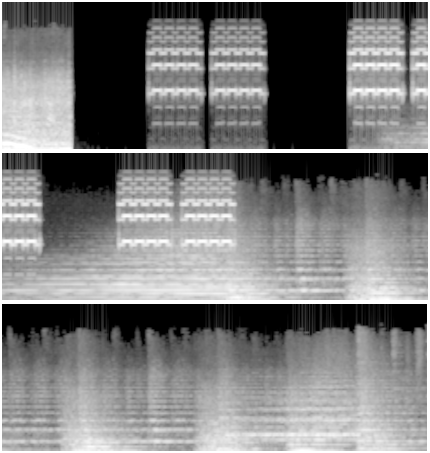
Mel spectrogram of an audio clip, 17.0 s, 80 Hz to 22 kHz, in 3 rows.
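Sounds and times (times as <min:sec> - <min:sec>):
mobile phone ringtone trilling: 0:02.0 - 0:03.5, 0:04.6 - 0:06.2, 0:07.2 - 0:08.8.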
